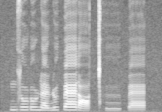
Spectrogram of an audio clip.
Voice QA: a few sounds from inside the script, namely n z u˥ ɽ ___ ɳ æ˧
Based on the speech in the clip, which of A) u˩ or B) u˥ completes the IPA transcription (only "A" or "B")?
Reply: B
